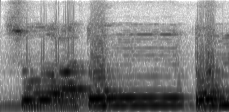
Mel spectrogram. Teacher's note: गुन्ने की जो आवाज़ होती है वो नाक में से वाज़े नज़र आती है, जैसे कि सूरतुन, तुन नून से वाज़े हो जाता है।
